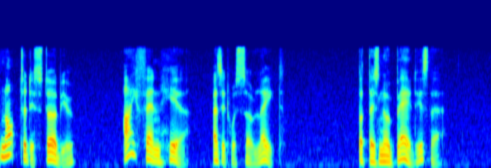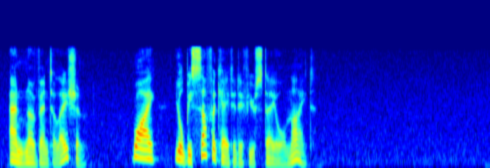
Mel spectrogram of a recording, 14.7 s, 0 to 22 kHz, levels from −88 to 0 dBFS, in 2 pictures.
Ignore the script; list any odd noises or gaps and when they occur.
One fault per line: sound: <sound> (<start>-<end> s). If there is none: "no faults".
no faults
